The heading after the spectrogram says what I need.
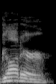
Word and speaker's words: Qatar: So it's called Gutter. That's how you pronounce it. Gutter. Also remember Ian Carol got smeared as working for Gutter.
